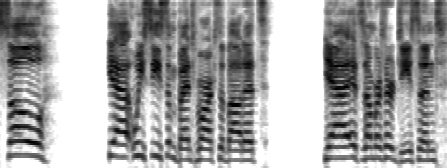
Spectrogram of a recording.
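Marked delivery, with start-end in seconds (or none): none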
